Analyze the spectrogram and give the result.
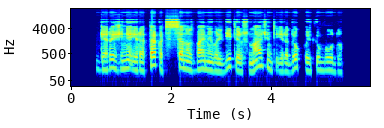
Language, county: Lithuanian, Šiauliai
